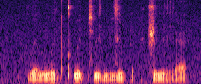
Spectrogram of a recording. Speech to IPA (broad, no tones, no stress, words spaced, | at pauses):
kʷɛːŋʷɨdkʷʼɛ cɨd nzɨpɔk ʈ͡ʂɨːræ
